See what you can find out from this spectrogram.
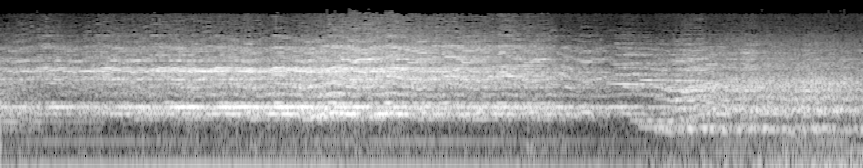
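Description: A dense, steady drone of bees buzzing fills the whole stretch, a layered hum that wavers slightly in pitch and stays fairly loud, with no voices.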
